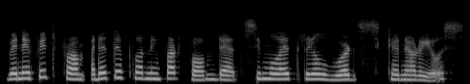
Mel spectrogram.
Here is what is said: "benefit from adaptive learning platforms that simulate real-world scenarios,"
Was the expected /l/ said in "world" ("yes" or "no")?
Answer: no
